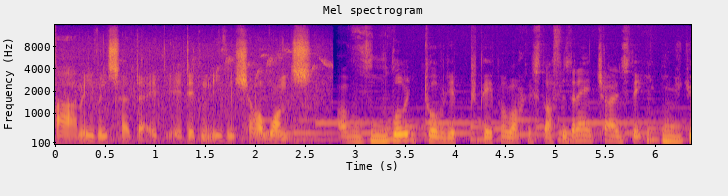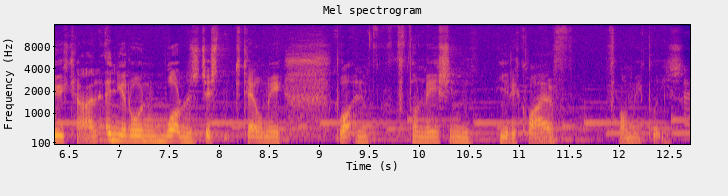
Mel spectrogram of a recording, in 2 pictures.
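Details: Adult male Armed Forces captain who stammers, speaking in an interview; stuttering.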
